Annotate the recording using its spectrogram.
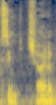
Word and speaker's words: cinchona: But the truth is it's basically sugar syrup with pinkona bark, which has various different pronunciations depending on which branch of Latin language you might subscribe to. – All of them. I subscribe to all of them. – Yeah, the pronunciation is a bit of a thing. – So it can be cinchona bark, cinchona bark, cinchona bark. The CH and the C, depending on which country you're in and which vowel it follows, all sort of change.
